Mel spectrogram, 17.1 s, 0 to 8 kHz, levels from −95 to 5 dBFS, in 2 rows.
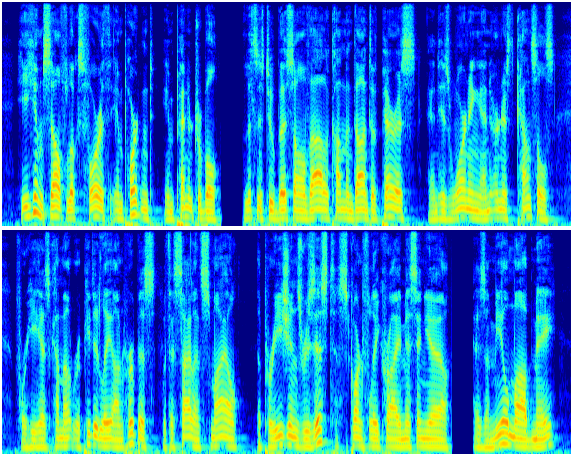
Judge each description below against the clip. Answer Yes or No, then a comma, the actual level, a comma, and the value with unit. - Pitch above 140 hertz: No, low, 105 Hz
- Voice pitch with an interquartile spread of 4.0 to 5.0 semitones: No, average, 2.7 semitones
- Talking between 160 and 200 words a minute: No, average, 145 wpm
